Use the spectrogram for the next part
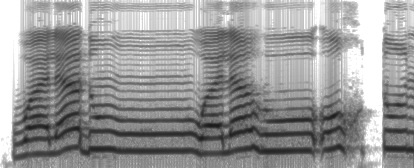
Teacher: اور آگے دیکھیں ولہ، ہا کے اوپر الٹا پیش بھی ہے اور اس میں چھوٹی سی مد بھی ہے، تو ہم یہاں 3 یا 4 حرکت کے برابر کھینچ کے پڑھیں گے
